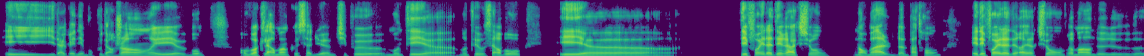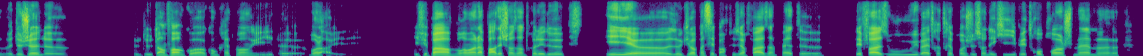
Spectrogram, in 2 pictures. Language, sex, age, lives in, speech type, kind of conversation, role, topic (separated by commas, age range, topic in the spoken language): French, male, 35-39, France, conversation, advice, user, Comment réagir lorsque mon patron me réprimande devant l’équipe ?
